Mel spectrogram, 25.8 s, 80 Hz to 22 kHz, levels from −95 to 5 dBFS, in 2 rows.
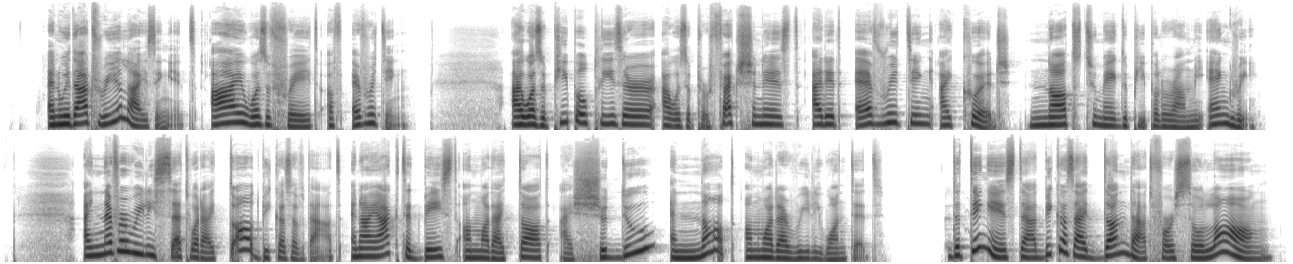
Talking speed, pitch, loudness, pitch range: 165 wpm, 195 Hz, -20 LUFS, 175-225 Hz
